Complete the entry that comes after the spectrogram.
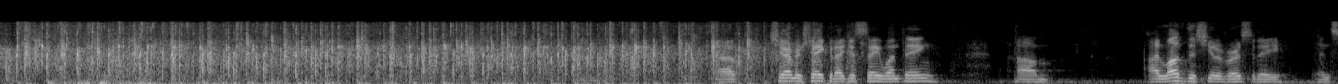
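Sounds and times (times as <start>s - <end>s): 
crowd applauding: 0.0s - 8.6s
speech: 7.3s - 9.5s, 10.2s - 10.6s, 11.5s - 13.3s.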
